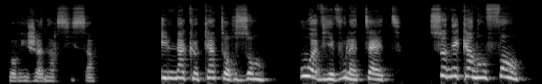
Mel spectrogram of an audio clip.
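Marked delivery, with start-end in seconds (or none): 1.6-5.3 high, loud protest; indignant reproach. A narrator's reading. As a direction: reproach them for endangering a child. Sister indignantly reproaches the father. (reproche indigné)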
